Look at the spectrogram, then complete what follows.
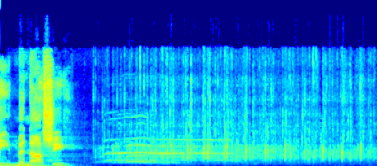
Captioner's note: applause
